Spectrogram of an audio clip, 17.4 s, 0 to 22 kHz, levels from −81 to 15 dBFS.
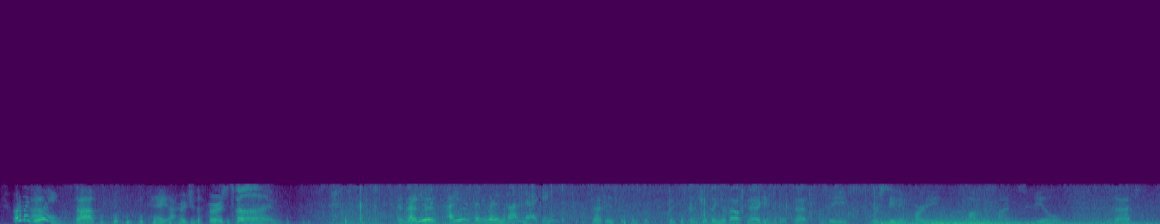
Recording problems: garbled, watery; badly; nothing above 4 kHz
rain or running water; loud; from 5 s on; 5 dB below the speech
wind noise on the microphone; occasional gusts; 15 dB below the speech

